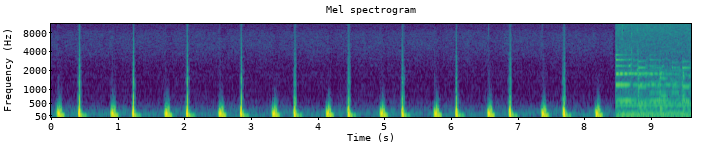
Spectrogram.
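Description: Regular heart sounds at about 74 beats a minute, with the second sound split on inspiration; a normal physiological split S2. Music follows.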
